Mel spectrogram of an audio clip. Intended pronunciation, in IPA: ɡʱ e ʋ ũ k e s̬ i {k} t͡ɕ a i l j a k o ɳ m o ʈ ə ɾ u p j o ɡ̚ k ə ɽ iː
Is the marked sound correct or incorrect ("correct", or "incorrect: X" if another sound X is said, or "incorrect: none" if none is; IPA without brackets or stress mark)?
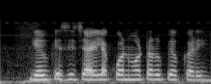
incorrect: none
